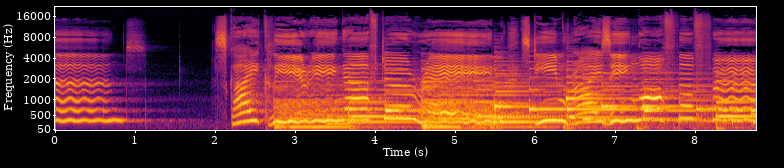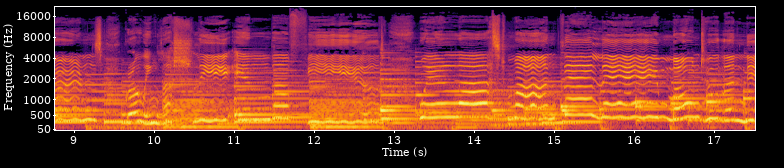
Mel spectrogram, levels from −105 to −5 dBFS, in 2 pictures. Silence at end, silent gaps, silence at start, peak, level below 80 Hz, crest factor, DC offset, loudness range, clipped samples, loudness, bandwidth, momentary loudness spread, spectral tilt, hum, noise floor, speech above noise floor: 0 s; none; 0 s; 0 dBFS; -44 dBFS; 14 dB; under 0.1%; 4 LU; under 0.1%; -15 LUFS; 17.5 kHz; 6 LU; -5 dB/octave; none; -62 dBFS; 47 dB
